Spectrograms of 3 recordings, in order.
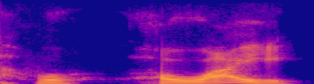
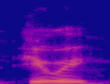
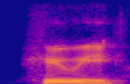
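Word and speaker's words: Huawei: far as mobile devices concerned I've got a Hawaii it's not actually pronounced Hawaii but right Huey Huey that's right and um I was tempted to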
